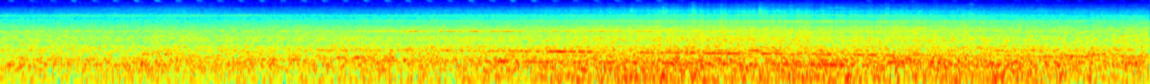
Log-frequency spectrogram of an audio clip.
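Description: ÖBB Railjet train running into the station, a steady rumble of wheels and running gear with a motor whine that slowly falls in pitch as it slows, growing a little louder as it comes closer.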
